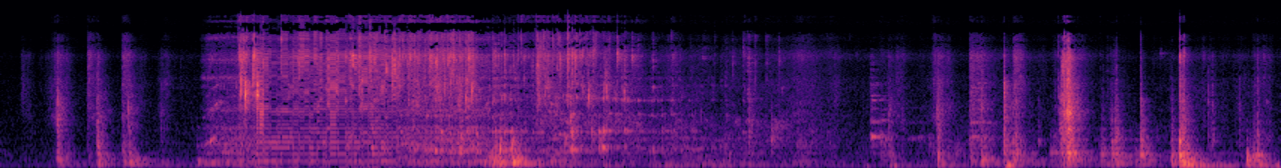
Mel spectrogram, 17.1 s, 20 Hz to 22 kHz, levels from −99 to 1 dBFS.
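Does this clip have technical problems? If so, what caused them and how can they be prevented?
Yes. From 3.42 to 5.27 s the sound turns robotic, a rigid metallic buzz near 133 Hz. The likely cause is repeated short buffers of about 7.5 ms filling most of that stretch while real audio arrives too seldom. Larger buffers and steady delivery prevent it.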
